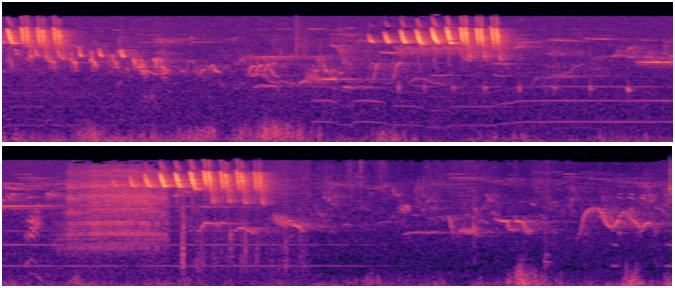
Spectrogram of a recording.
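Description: Birds chirping and whistling, with two high, rapid trills in the first half. Under them runs an uneven low rumble, with a stronger low burst about nine seconds in.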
